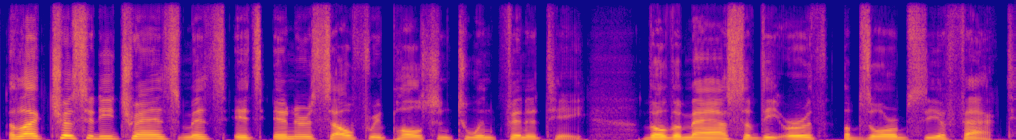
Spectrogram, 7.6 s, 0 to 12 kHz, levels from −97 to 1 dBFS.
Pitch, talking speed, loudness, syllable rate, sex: 135 Hz, 135 wpm, -21 LUFS, 4.5 syllables/s, male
